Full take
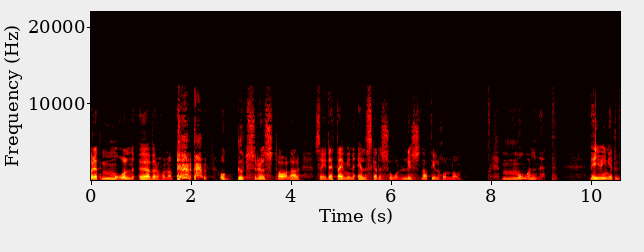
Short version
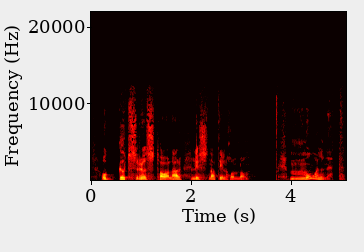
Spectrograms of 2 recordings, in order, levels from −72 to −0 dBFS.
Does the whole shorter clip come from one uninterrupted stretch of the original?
no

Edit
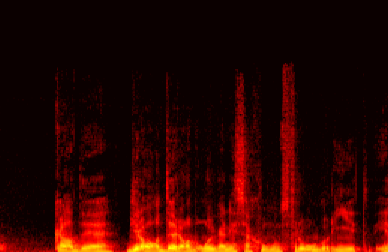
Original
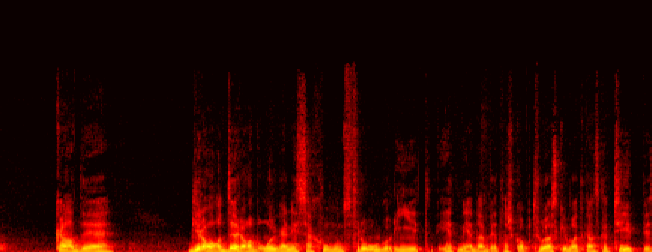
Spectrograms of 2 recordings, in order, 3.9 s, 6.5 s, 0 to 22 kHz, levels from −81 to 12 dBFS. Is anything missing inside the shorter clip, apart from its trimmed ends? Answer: yes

